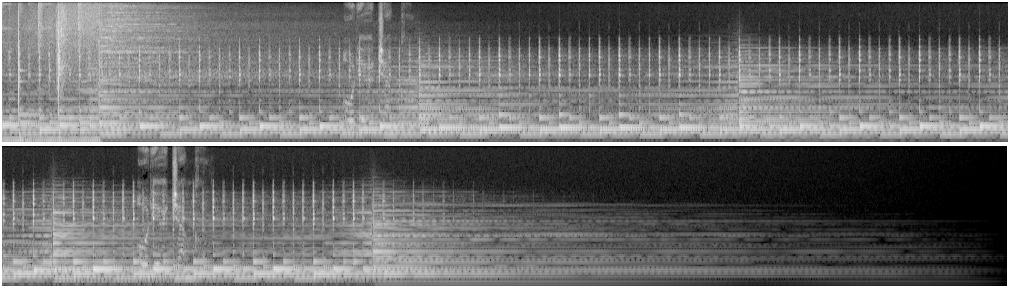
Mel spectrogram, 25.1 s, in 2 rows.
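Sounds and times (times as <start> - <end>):
corporate music: 0.0 - 19.0.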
